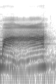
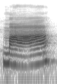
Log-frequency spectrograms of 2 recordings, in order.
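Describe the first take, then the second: First: The syllable is said in a creaky voice. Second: The syllable is said in a plain voice. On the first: "ma with a creaky voice" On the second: "without a creaky voice"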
